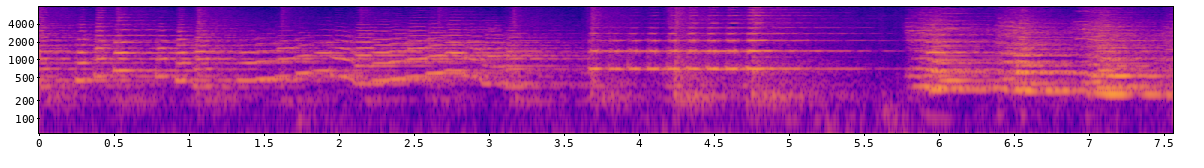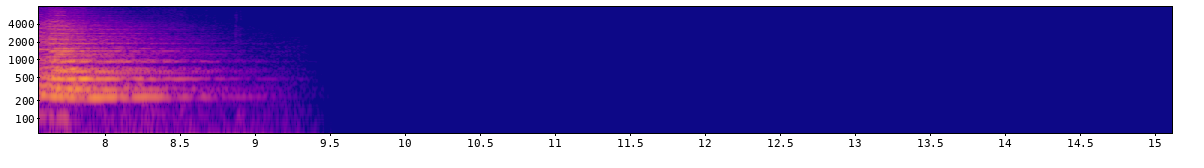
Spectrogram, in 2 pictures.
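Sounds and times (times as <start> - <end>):
trumpet: 0.0 - 8.8.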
